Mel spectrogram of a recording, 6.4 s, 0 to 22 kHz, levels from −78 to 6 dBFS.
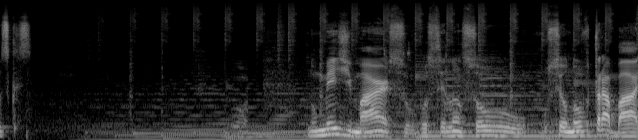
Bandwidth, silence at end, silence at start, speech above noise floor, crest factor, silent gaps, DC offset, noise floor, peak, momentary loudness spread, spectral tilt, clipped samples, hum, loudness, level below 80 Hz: over 20 kHz; 0 s; 0 s; 35 dB; 18 dB; none; 0.7%; -57 dBFS; -4 dBFS; 24 LU; -5 dB/octave; under 0.1%; none; -22 LUFS; -50 dBFS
